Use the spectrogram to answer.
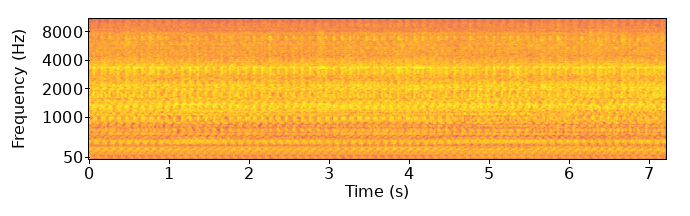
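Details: Mitsubishi MT372 diesel tractor: steady even idle, low chug around 200 beats a minute, no knocks or misses; running healthy.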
